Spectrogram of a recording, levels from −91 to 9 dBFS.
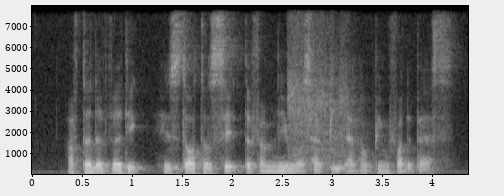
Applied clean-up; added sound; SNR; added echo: none; Tools; 15 dB; none.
